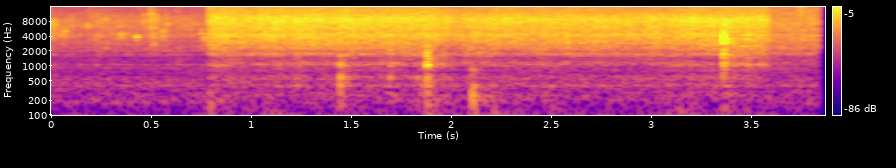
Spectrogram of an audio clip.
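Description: Sliced onion and garlic dropped into a hot pan, a brief quiet lead-in giving way to a loud, steady sizzle with a few scattered stirring clicks.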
